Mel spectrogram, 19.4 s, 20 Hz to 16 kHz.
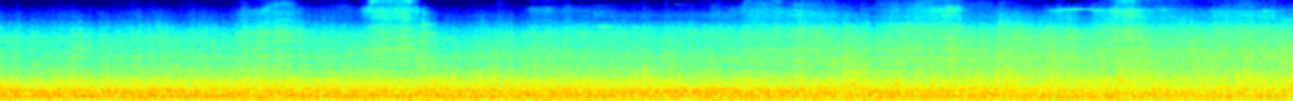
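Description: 24-series sleeper coaches rolling slowly out of the station on their wheels: a steady low rumble on the rails, with faint high wheel squeals now and then.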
